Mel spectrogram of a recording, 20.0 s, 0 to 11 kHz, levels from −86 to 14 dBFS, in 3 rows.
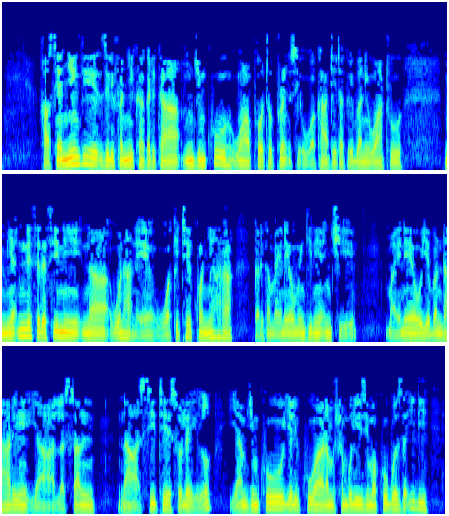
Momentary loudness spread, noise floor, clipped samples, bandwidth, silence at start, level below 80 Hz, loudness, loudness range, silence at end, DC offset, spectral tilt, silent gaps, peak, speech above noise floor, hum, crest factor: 9 LU; -59 dBFS; under 0.1%; 5.8 kHz; 0.6 s; -56 dBFS; -28 LUFS; 5 LU; 0.25 s; under 0.1%; -11.5 dB/octave; none; -10 dBFS; 32 dB; none; 18 dB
